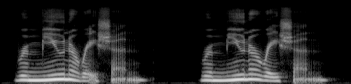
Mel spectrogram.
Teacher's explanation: six syllables with the stress on the fourth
